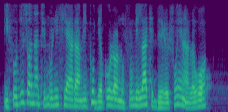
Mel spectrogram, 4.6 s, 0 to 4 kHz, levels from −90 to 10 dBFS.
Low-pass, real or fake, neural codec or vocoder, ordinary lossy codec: 3.6 kHz; fake; codec, 16 kHz in and 24 kHz out, 0.6 kbps, FireRedTTS-2 codec; none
